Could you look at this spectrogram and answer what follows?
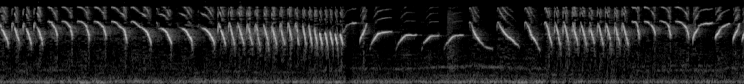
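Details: Canary singing as a tutor for young birds: long rapid trill of repeated downslurred notes, a brief buzzy roll, then slower loud whistled sweeps and another quick trill.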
